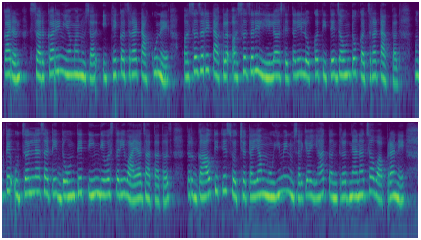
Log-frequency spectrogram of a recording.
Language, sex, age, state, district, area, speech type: Marathi, female, 18-30, Maharashtra, Raigad, rural, spontaneous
